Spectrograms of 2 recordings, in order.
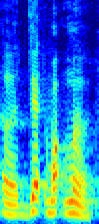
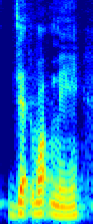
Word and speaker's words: Jedwabne: Mungkin aku salah aussprachenya, tapi dia Jedwabne, Jedwabne.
